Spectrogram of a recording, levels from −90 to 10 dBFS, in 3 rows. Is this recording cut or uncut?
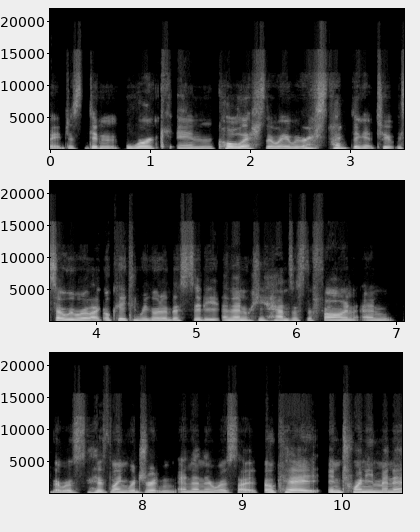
uncut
